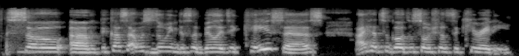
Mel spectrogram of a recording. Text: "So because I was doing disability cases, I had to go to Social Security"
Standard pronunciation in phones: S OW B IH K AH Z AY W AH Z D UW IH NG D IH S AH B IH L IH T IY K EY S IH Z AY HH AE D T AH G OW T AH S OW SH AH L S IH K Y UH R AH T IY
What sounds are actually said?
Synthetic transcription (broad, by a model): S OW B IH K AH Z AY W AH Z D UW IH NG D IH S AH B IH L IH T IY K EY S IH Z AY HH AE D T AH G OW T AH S OW SH L S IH K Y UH R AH T IY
